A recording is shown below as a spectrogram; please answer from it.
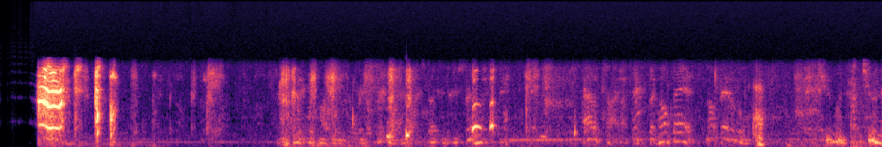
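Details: A female Tibetan Spaniel gives a loud, strained, meow-like cry resembling a cat noise, followed by soft people's voices; owner says she no longer does it.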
